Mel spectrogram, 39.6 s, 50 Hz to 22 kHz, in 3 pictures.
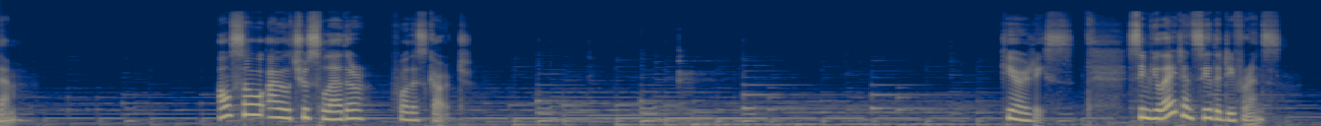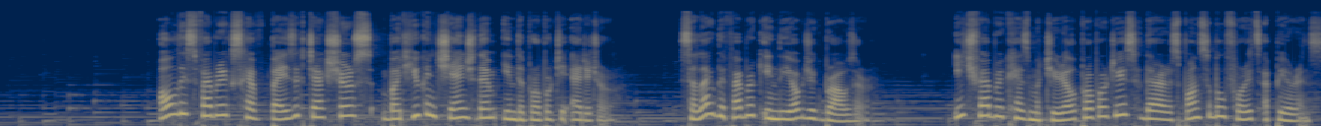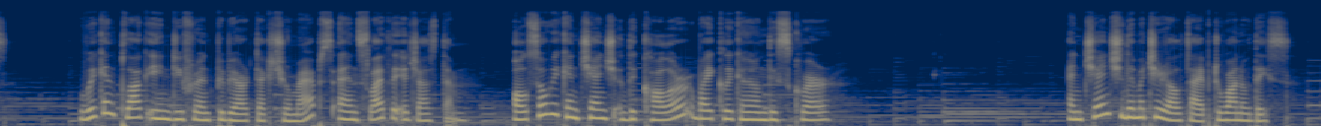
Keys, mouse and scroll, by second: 2.0-3.7 typing, 3.9 Return, 11.0 space, 19.6 space.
